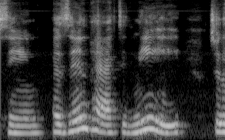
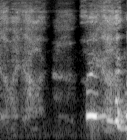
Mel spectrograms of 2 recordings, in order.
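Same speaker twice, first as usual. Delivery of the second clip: panicked; 8 dB louder, much faster than usual. Retold or imitated. Retelling her terror during storms.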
